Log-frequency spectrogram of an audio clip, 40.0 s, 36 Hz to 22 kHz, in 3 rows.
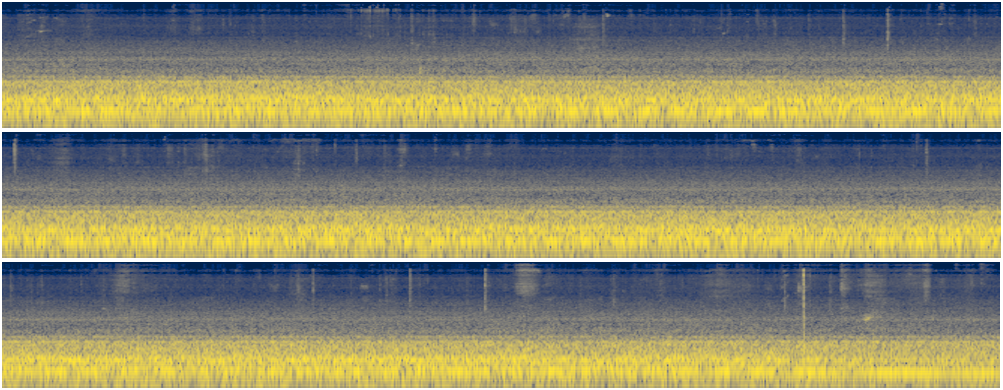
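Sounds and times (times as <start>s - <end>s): engine and airflow rumble: 0.0s - 39.9s.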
